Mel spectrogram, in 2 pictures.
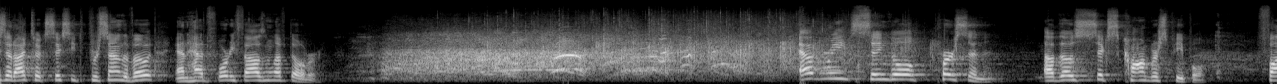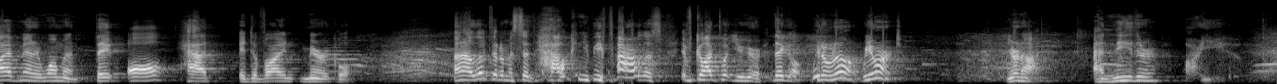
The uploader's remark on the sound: At Bethel Church in Redding, CA.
